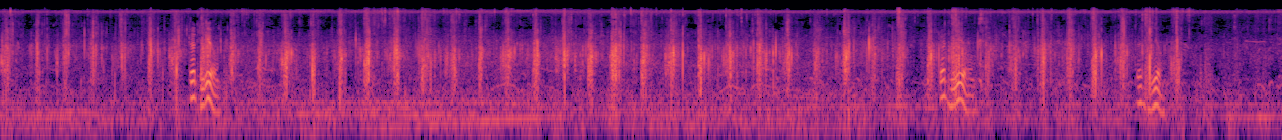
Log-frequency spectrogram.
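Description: Footsteps crunch on gravel.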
